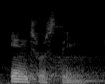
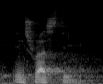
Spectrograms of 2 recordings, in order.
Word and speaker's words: interesting: The stress is given to the first part of the words, interesting, but the majority say interesting.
